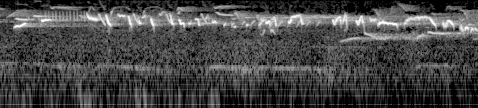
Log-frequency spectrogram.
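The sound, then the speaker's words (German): A chorus of songbirds sings continuously in spring in Germany, with overlapping high chirps, trills and warbles from several birds, with no voices present. “Jetzt im Frühling sind sie besonders fleißig am Singen. Das große Vogelorchester ist in voller Besetzung.”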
